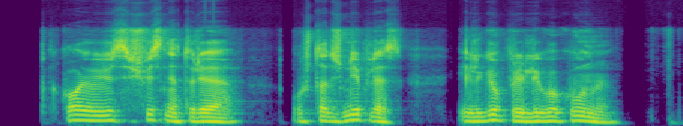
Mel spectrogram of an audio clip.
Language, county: Lithuanian, Vilnius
